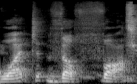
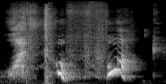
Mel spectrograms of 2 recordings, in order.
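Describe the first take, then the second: First: Stunned disbelief. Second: Very high, slow squeal of disbelief through a laugh; laughing shock. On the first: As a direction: let it sink in slowly, deadpan shock. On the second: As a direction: screech it out, cracking up in disbelief. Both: Retold or imitated. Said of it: "I'm like".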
